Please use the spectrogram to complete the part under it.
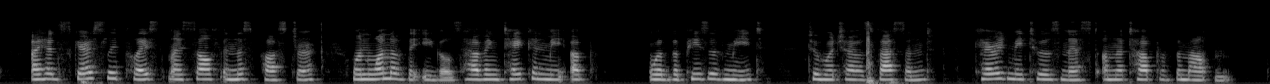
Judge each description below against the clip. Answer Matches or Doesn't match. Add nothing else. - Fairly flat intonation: Matches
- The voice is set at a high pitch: Matches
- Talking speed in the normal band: Matches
